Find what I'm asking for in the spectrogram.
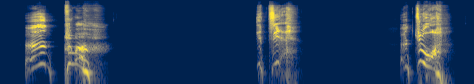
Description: Recursos de audio de gente estornudando, diferentes estilos de estornudo.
